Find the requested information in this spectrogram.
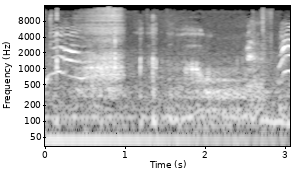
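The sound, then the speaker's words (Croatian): Cats yowl at around four in the morning in several drawn-out, wavering cries that bend up and down in pitch. The cries are faint over a low steady background hum, with a final sharper wail. “Oko 4 ujutro tijekom madrugade podivljaju mačke.”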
